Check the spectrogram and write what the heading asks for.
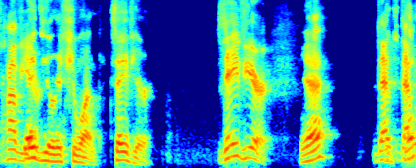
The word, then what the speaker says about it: Xavier: Xavier.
